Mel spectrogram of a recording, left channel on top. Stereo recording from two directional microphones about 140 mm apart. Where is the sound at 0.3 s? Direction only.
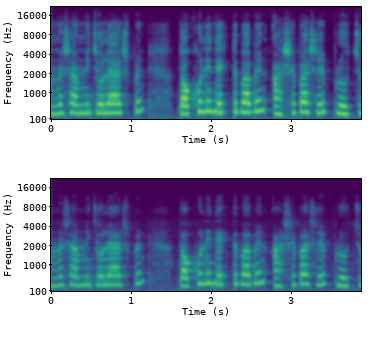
50° left (ahead or behind).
